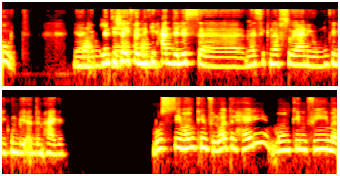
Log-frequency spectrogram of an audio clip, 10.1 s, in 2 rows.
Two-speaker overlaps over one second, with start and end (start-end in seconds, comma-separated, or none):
1.1-2.3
